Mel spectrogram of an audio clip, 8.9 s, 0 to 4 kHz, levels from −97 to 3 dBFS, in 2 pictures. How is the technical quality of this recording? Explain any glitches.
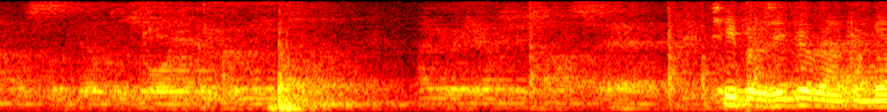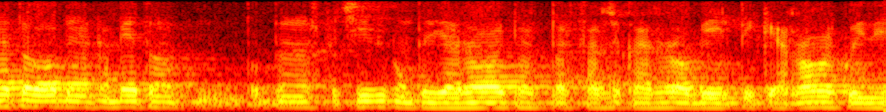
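No audible glitches or faults.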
